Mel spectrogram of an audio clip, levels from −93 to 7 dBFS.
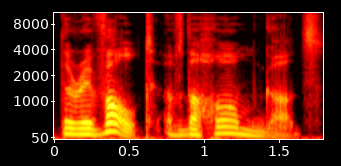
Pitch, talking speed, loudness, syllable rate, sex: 135 Hz, 200 wpm, -19 LUFS, 4.4 syllables/s, male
